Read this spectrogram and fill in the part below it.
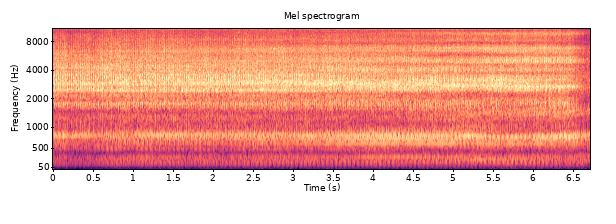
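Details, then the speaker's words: Woodturning lathe motor: steady high hum with fast ripple about three pulses a second, fading as it spins down; set screw and grub screw loosen so the motor pulley walks on the shaft, noise returned. "what happens is the the set screw and the grub screw it's got a two- screw system they both loosen up enough that the pulley can walk back and forth on the motor shaft and create that noise"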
